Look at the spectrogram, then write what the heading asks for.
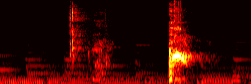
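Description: A person coughs after choking: two short, harsh bursts, the second louder and sharper than the first.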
